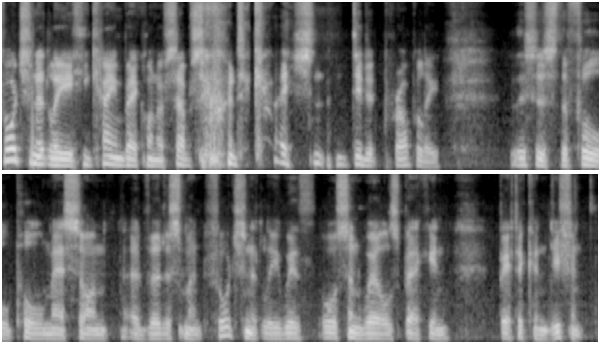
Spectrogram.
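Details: Adult male speaker; normal speech.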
